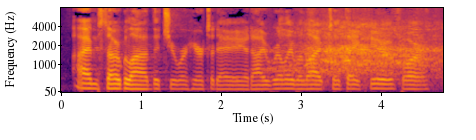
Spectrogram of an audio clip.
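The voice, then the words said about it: Flat monotone delivery. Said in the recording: “I don't think I've ever talked monotone in my whole life”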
